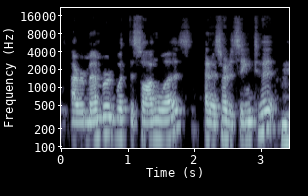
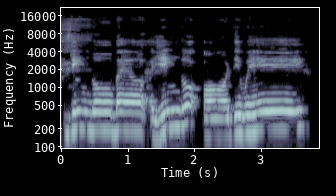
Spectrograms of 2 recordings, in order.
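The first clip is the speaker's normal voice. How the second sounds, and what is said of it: Sings in a put-on Spanish accent. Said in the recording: “What fucking accent is that? ... I was trying to do my Spanish one”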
